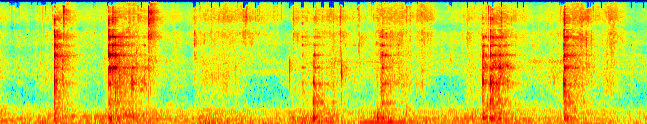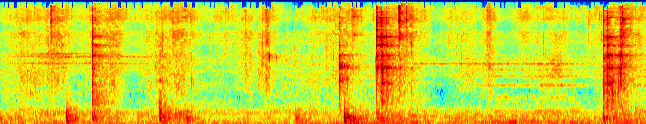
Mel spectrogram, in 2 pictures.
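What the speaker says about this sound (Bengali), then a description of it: "এবারে আবার আমি একটু মেখে নিচ্ছি ভালো করে।" Vegetable chop filling being mixed by hand with coriander leaves, green chili and ginger paste in a bowl, irregular soft squelching and stirring pulses with occasional clinks against the vessel, close and fairly quiet, no talking.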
